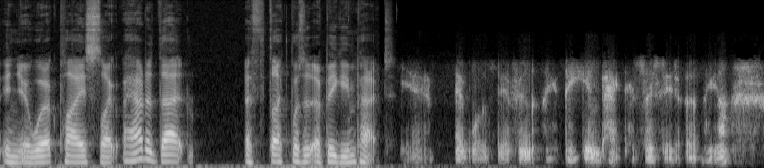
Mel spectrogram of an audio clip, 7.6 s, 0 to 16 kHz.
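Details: Woman with mixed adductor and abductor spasmodic dysphonia for 16 years, treated with Botox injections into the larynx, voice going in and out a little; spasmodic dysphonia (mixed adductor and abductor).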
